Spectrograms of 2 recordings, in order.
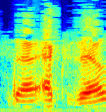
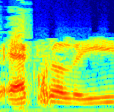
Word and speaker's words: Aczel: It's Aczel or Aczel, either way. I prefer Aczel because it's spelled with a Z.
